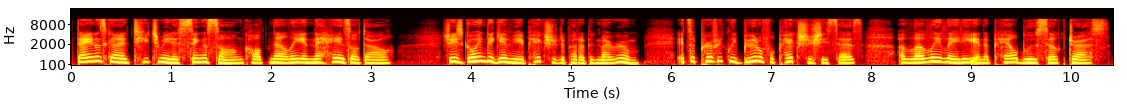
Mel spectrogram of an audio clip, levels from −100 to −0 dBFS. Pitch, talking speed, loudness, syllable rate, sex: 220 Hz, 255 wpm, -18 LUFS, 6.5 syllables/s, female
